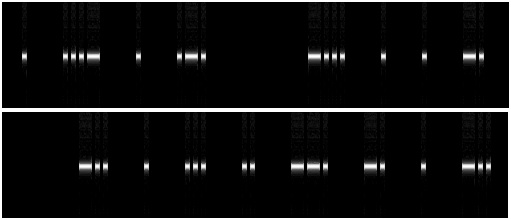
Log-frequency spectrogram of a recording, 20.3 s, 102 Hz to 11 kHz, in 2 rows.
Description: Morse code, heard as a keyed tone, about 15 wpm, spaced as for 8 wpm, 1000 Hz. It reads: EVER BEEN DESIGNED
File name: qotdfiles / 8wpm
